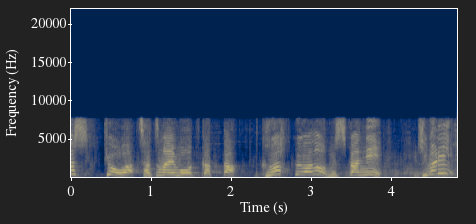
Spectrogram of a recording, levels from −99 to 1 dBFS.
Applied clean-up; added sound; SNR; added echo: neural separator model SepFormer DNS4.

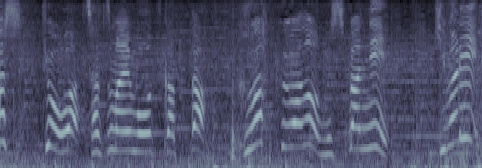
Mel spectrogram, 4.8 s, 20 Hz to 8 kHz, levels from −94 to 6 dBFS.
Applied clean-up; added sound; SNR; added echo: none; Wind; 12 dB; none.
